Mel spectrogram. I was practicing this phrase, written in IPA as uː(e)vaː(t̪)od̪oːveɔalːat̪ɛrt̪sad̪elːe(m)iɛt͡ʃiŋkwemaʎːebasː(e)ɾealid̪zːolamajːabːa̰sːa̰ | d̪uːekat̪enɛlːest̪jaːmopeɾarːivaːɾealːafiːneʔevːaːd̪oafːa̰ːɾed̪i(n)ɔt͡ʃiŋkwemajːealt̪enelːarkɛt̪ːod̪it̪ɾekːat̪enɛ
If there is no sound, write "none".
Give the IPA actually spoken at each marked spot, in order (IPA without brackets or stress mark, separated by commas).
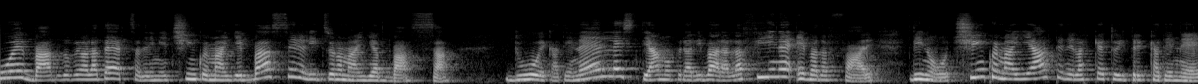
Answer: e, d̪, m, e, n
